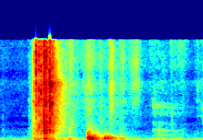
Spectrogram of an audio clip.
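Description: Tarot cards being shuffled by hand: two short bursts of card noise about half a second apart, then quieter handling.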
